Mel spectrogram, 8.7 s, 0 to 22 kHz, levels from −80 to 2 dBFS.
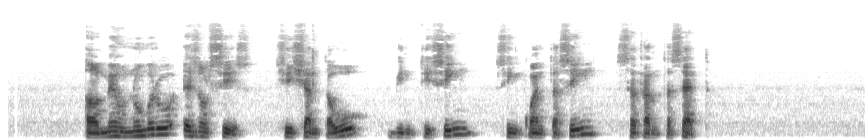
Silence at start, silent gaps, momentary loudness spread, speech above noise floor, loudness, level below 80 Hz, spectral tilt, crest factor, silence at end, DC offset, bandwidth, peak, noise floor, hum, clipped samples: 0.85 s; none; 11 LU; 39 dB; -20 LUFS; -66 dBFS; -6.5 dB/octave; 18 dB; 1.7 s; under 0.1%; 11 kHz; -4 dBFS; -59 dBFS; none; under 0.1%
